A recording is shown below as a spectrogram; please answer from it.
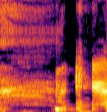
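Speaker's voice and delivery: a real burst of high laughter; high squealing laugh. Real, not acted. Laughing at her dad's lost gift cards, high squeal.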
